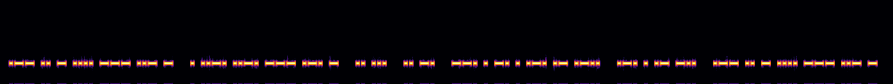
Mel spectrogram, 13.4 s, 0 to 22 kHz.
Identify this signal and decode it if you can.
Morse code, heard as a keyed tone, about 30 wpm, 1000 Hz. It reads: WITHOUT EFFORT IS IN GENERAL READ WITHOUT
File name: qotdfiles / 30wpm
